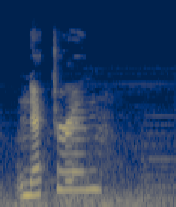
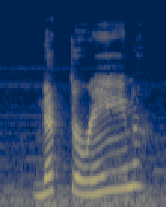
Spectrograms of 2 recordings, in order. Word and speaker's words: nectarine: favorite fruit I'm sorry did you say nectarin nectarine I'm tired of y'all pronouncing fruit wrong persimmon persimmon nectarin nectarine y'all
